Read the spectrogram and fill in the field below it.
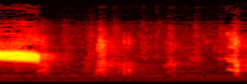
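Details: European greenfinch song, one of Britain's common garden birds: a single drawn-out, high, rough wheeze of about half a second, followed by a few faint, scattered twittering notes.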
